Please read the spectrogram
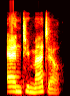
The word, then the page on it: antimatter: Indian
